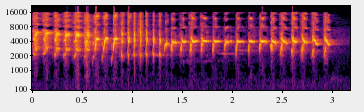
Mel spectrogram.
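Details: Canary singing lovebird-style phrases it has learned, usable for training cage birds: a loud, fast trill of sharp high notes, about eight per second, sliding from a chattering start into an even, steady series before stopping.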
